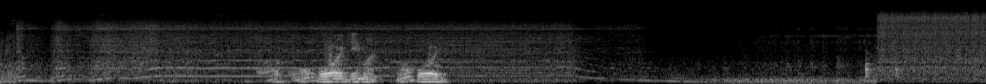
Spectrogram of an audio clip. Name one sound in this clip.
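A race car engine idles and revs loudly from inside the car.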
